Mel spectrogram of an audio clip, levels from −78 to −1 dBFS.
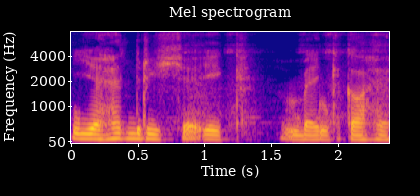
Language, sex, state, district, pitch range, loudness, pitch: Hindi, male, Uttar Pradesh, Muzaffarnagar, 115-130 Hz, -18 LUFS, 120 Hz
